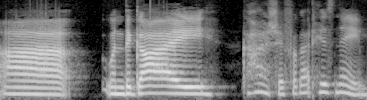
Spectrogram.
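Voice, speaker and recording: A fairly high-pitched woman with a Ukrainian accent, on a very clean recording with a silent background. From Ukraine. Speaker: marketing podcast co-host. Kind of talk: casual chat.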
